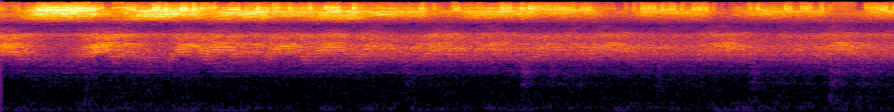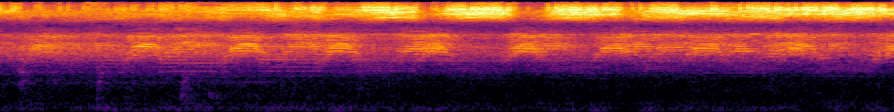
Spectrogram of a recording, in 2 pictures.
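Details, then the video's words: Last cicada song of the summer recorded inside an apartment complex: intense high buzzing in regular pulsing waves, with faint brief lower sounds beneath. "올 여름 마지막 매미소리"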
